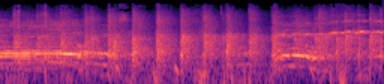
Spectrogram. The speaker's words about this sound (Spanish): Ok, hay aplausos fuertes. ¡Bravo!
